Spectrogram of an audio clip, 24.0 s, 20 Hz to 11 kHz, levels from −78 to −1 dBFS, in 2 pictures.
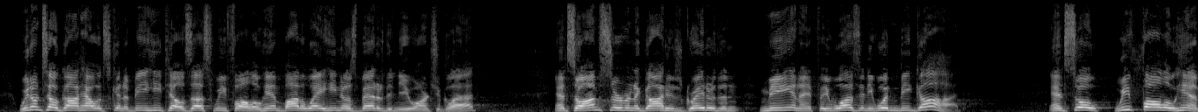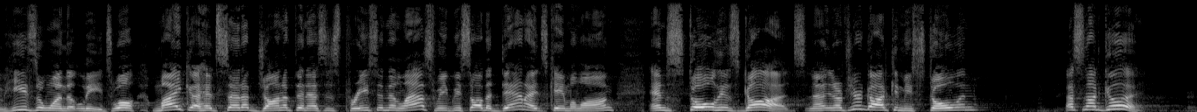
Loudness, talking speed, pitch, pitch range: -26 LUFS, 225 wpm, 220 Hz, 205-245 Hz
